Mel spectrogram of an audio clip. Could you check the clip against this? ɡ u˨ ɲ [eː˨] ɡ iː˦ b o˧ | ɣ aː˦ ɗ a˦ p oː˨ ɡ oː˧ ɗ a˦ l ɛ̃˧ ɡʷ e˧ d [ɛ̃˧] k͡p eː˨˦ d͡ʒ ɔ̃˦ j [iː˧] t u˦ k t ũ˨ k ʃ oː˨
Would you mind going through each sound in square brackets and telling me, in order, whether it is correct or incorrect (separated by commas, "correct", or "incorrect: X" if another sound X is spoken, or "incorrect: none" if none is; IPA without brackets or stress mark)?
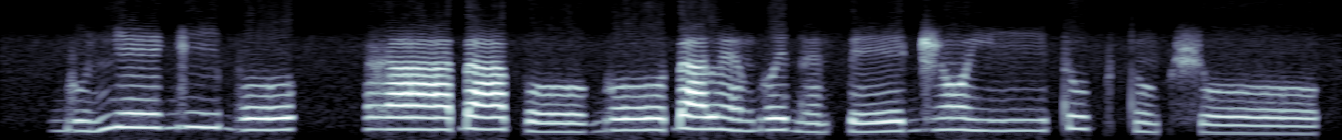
incorrect: eː˦, incorrect: ɛ̃˨, correct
